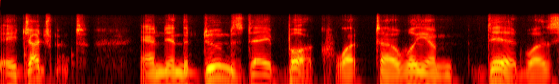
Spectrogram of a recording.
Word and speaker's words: Domesday: something that's called the Domesday Book. I sometimes joke about how the British don't pronounce anything right, and this word, a doom, is spelled D-O-M-E, but it's pronounced not dome, but doom.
